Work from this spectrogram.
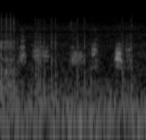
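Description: A duck quacks near a river in a few short calls, moderately close, over a steady outdoor background of wind and water.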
